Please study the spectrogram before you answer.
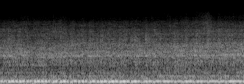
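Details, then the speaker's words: Rebuilt 50cc Stage6 cast-iron air-cooled two-stroke in a Stunt scooter, first kick-start idle: steady low drone with fast pulsing hum and an extra rumble; owner unsure whether it is bearing noise or the fan scroll. "petit doute si j'entends un bruit de roulement ou si c'est la volute qui fait ce bruit là par ça fait longtemps que j'ai pas démarré un moteur àir"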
